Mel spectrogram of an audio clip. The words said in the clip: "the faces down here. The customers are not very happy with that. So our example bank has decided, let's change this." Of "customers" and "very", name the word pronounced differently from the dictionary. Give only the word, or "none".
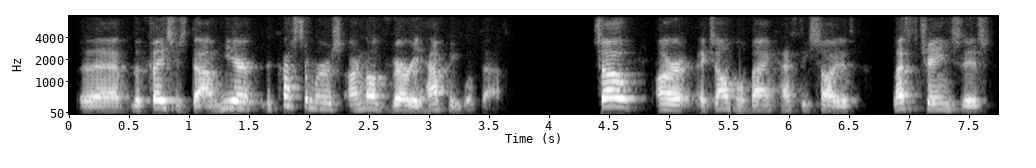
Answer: none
